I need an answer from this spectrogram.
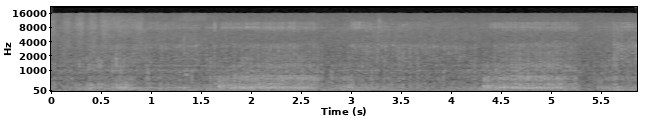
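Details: Moca, a pet dog, snoring while asleep with tongue out; rough, breathy low rumbles swell and fade with each slow breath, about three long snores over six seconds in a quiet room.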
